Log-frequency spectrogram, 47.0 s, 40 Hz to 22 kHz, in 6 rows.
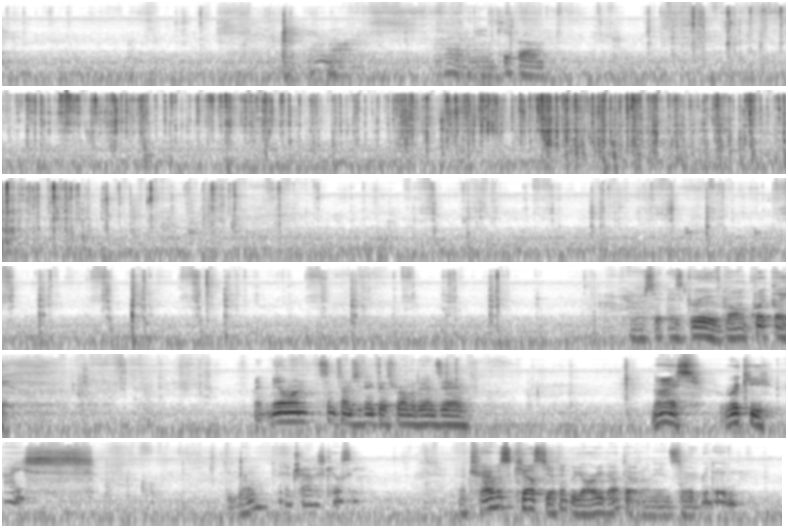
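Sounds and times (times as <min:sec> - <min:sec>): foil wrapper tearing and crinkling: 0:06.9 - 0:18.5.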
